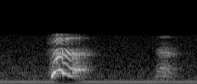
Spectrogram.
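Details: Person with persistent hiccups, continuing despite remedies like holding breath: a sharp, voiced hiccup followed by a softer second one; ordinary hiccups.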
